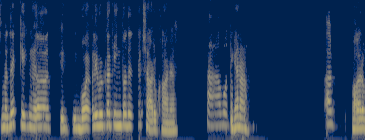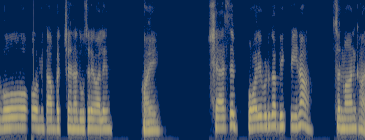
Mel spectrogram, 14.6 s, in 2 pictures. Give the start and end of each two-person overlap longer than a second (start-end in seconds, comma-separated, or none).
none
